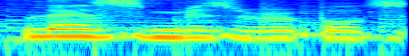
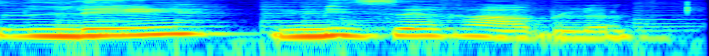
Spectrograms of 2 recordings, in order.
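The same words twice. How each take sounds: First: The title is said with an English-style pronunciation. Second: The title is said with a French pronunciation. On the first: The speaker calls it wrong. "It's not Les Miserables. That's not how you pronounce it in French" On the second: The speaker calls it right. "No, it's Les Miserables"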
